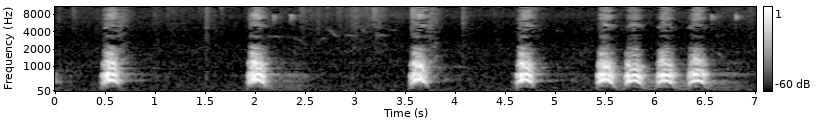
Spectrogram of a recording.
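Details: Mountain Cur barking: single deep, short barks spaced a second or more apart, then a quick run of four barks, over a quiet background.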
